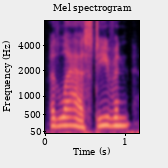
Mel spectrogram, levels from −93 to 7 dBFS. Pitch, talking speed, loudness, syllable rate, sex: 200 Hz, 150 wpm, -15 LUFS, 4.0 syllables/s, male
